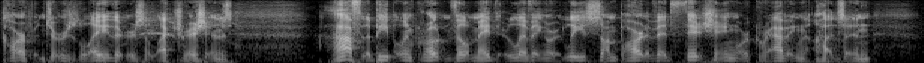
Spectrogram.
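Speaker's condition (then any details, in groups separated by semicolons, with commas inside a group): Spasmodic dystonia; onset at age 42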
